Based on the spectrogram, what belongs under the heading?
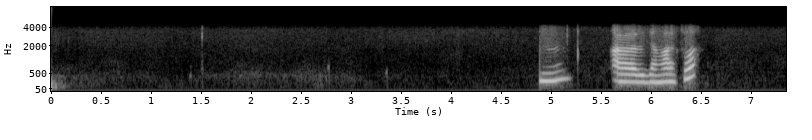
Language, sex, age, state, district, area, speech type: Santali, female, 18-30, West Bengal, Paschim Bardhaman, rural, conversation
